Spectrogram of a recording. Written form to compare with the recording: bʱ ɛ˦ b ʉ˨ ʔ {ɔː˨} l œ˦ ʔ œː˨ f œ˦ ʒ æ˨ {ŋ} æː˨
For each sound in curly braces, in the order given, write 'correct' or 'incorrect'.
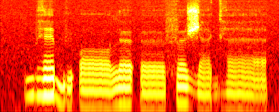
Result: correct, incorrect

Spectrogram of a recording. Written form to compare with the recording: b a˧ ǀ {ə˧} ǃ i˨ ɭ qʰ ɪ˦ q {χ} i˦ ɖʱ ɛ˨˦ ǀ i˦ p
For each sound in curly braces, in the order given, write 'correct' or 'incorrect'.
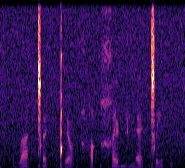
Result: incorrect, correct

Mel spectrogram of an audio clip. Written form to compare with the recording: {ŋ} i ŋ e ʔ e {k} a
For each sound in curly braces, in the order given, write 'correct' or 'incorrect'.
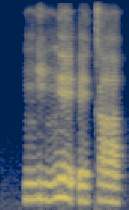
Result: correct, correct

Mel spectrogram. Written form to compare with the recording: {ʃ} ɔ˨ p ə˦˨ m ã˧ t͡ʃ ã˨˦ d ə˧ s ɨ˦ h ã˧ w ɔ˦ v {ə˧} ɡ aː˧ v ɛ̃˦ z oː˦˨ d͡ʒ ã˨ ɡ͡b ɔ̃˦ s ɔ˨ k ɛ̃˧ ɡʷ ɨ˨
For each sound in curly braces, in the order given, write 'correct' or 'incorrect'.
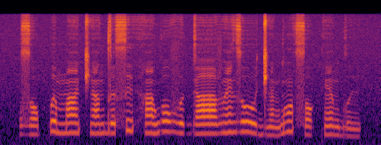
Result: incorrect, correct

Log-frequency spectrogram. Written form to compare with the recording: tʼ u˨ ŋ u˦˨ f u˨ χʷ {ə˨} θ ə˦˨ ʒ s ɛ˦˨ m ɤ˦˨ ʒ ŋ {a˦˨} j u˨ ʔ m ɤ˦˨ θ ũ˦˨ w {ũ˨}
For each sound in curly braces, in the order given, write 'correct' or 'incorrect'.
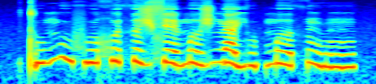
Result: incorrect, correct, correct

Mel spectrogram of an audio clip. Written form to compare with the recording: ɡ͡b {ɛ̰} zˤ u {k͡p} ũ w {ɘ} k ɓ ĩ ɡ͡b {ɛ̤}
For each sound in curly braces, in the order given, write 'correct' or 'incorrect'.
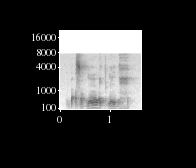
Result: correct, incorrect, incorrect, correct

